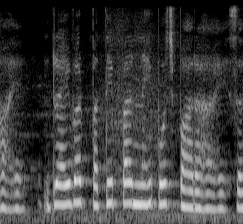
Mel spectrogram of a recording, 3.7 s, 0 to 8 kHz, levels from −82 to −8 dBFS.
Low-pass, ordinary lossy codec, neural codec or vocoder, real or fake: 7.2 kHz; AAC, 48 kbps; none; real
